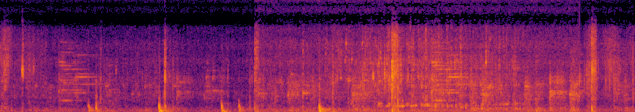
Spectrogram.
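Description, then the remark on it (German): Water bubbling at a rolling boil for coffee, a steady hiss broken by irregular sharp pops and gurgles, with no voices. “Das Wasser kocht schon.”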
